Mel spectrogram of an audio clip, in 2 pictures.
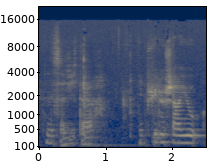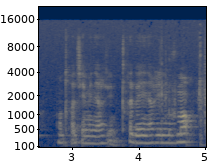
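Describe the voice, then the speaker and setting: A woman speaks at a fairly low pitch and moderate pace, calm in tone with monotone, flat intonation and long, frequent pauses. Audible room echo and noticeable background noise fill the recording. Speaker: tarot reader. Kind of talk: tarot reading monologue. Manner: hesitant, many fillers.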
